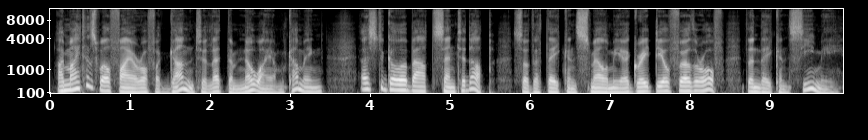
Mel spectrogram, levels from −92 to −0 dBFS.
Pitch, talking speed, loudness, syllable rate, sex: 135 Hz, 225 wpm, -17 LUFS, 4.7 syllables/s, male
